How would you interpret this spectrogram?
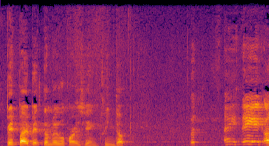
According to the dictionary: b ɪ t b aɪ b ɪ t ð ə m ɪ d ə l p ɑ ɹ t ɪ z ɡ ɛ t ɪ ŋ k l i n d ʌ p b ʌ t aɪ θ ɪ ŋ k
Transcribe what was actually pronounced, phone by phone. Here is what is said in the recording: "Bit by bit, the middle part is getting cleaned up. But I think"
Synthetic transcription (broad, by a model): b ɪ t b aɪ b ɪ t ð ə m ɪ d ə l p ɑ ɹ t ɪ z ɡ ɛ t ɪ ŋ k l i n d ʌ p b ʌ t aɪ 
